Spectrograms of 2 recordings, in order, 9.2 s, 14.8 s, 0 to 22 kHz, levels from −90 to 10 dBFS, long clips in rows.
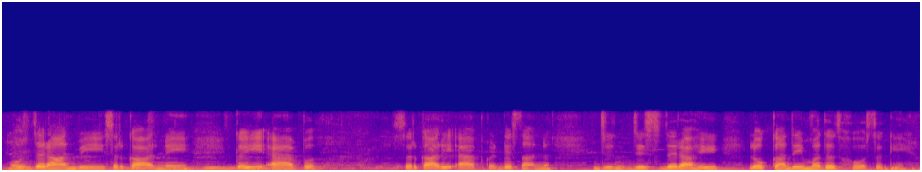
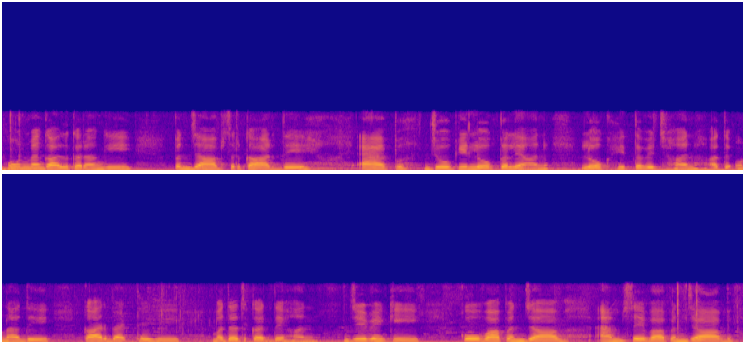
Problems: none marked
